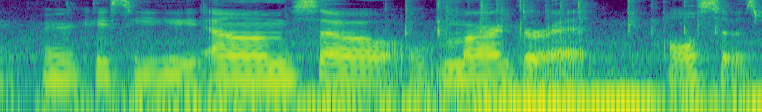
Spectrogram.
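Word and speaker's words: Ericaceae: plants in the family erica cia varicasia eriksia i'm just gonna look for pronunciation real quick or kc depending on apparently ugh i want something that era kc okay era casey um so margaret also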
